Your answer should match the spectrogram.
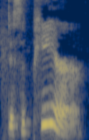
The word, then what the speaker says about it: disappear: disappear but because we don't spend quite as much time on the D disappear it we categorize that as secondary stress and if you notice this middle syllable we just rush through as quickly as we can disappear we get right to that third syllable that receives the primary stress the third level of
